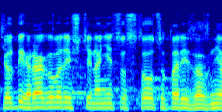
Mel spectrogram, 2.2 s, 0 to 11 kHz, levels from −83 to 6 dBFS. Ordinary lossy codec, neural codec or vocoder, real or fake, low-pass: Opus, 64 kbps; codec, 16 kHz, 16 kbps, FreqCodec, larger model; fake; 7.2 kHz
